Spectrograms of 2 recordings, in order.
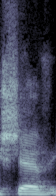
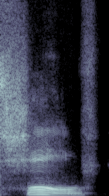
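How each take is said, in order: First: The vowel sounds like 'eh' as in bed. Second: The vowel sounds like 'ay' as in day. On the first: This is how people usually say it. "they say Chev usually" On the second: This is the technically correct form. "technically it is shave"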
